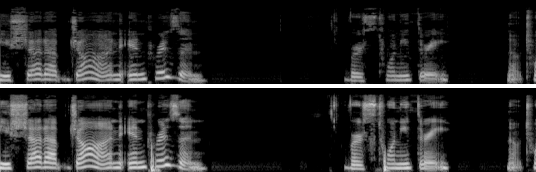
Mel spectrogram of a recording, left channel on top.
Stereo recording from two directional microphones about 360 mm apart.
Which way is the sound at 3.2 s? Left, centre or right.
Right.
